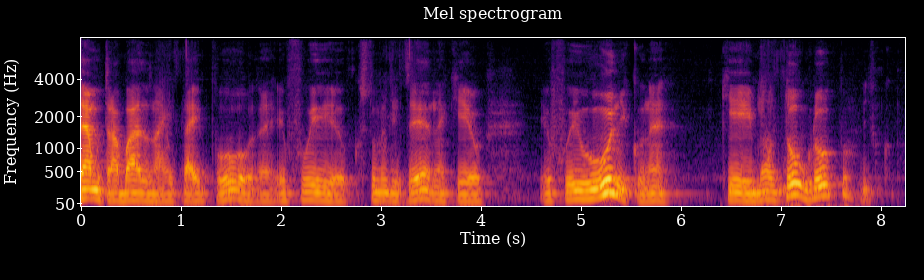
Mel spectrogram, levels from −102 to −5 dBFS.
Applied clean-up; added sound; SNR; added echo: neural separator model SepFormer DNS4.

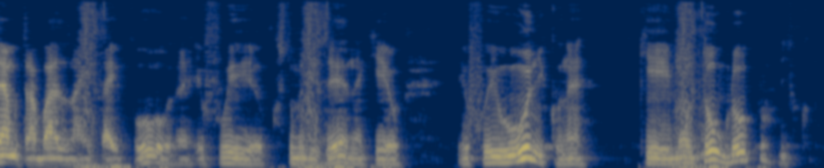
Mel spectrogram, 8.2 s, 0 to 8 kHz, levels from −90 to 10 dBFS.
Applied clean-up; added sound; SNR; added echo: classical method WPE with log-MMSE.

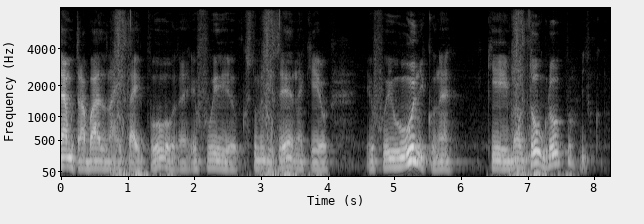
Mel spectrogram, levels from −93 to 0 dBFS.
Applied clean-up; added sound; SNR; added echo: none; Zipper (clothing); 13 dB; reverberation time 0.2 s.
